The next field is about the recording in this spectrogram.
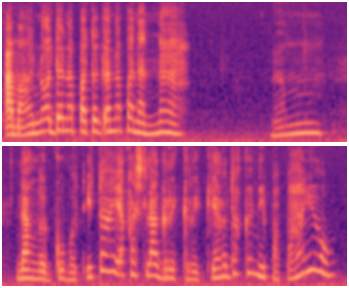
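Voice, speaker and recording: A woman's voice: a little high, animated, normal speed, no echo. Respectful, gossipy housemaid, played by a woman. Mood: hesitant, respectful. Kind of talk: Ilocano radio drama acting.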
